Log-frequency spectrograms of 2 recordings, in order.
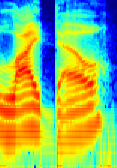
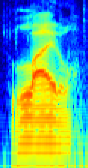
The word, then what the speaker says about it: Lidl: Lidle is spelled L I D L. It's liel. So, Lidell, I'm not gonna lie.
